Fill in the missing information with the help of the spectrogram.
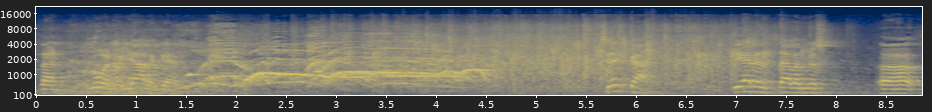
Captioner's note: laughter, cheers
